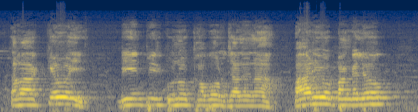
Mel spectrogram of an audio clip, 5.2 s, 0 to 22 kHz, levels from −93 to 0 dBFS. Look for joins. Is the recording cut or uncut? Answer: cut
